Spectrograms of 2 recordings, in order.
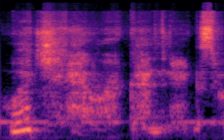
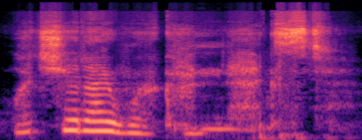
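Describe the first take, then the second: First: Barely audible whisper; softer whisper. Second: Murmured to herself; whisper. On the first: Repeating the question to herself, in a much softer whisper. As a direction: drop right down to a breath. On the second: To herself, wondering what to craft next, in a whisper. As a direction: whisper it while thinking, slowly. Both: Real, not acted. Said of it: "Where's my glasses?".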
